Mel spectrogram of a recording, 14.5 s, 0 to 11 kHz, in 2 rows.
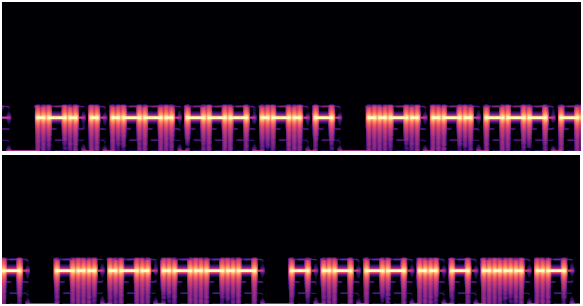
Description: Morse code, heard as a keyed tone, about 18 wpm, 750 Hz. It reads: REPORT FROM DR. TAMITHA
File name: Morse / 18WPM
